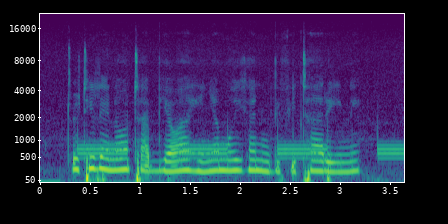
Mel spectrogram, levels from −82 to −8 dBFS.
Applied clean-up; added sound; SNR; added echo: none; Telephone; 12 dB; none.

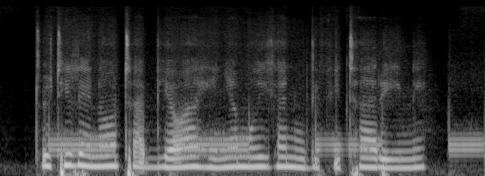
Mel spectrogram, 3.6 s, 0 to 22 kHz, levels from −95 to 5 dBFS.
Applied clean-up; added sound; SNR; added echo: neural mask model RNNoise.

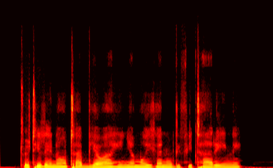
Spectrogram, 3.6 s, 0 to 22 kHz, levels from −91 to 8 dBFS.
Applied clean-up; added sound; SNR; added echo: neural mask model DeepFilterNet 3.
